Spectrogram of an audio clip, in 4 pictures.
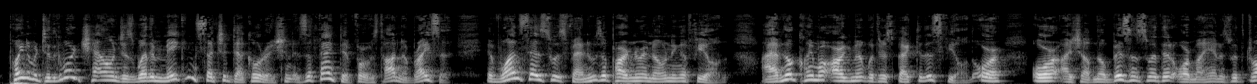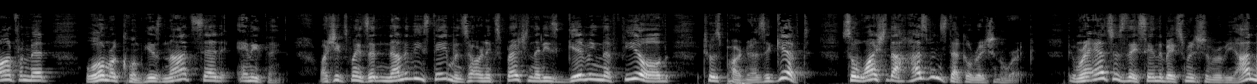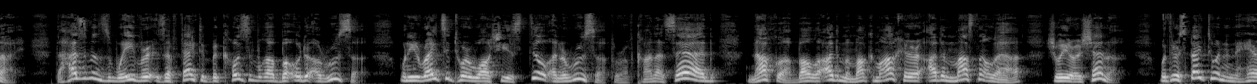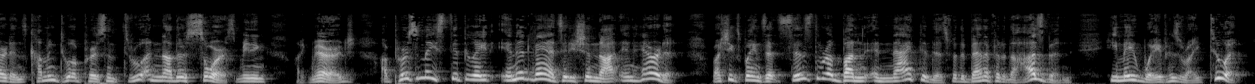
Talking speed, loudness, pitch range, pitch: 215 wpm, -20 LUFS, 150-210 Hz, 175 Hz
